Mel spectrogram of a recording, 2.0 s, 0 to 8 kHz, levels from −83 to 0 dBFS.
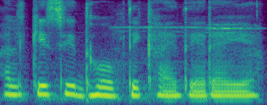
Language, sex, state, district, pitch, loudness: Hindi, female, Jharkhand, Ranchi, 180 Hz, -14 LUFS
